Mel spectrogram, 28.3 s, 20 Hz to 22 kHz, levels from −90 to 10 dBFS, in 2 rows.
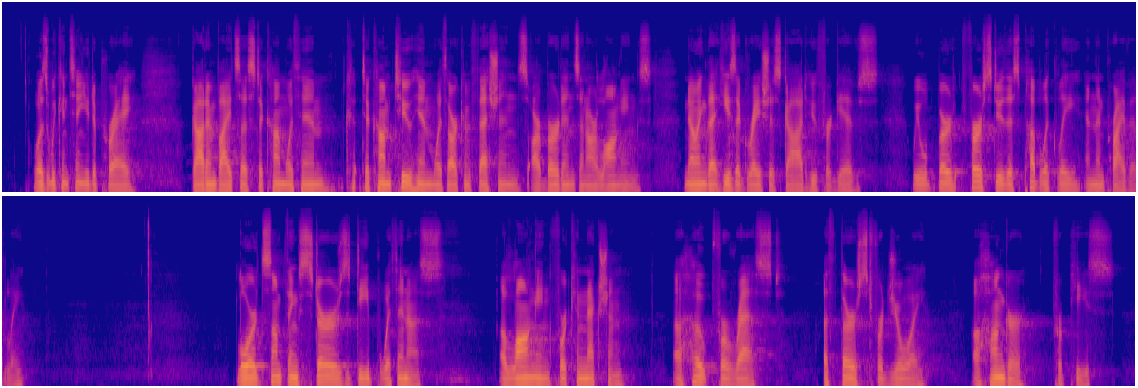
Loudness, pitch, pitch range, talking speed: -29 LUFS, 105 Hz, 95-115 Hz, 135 wpm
